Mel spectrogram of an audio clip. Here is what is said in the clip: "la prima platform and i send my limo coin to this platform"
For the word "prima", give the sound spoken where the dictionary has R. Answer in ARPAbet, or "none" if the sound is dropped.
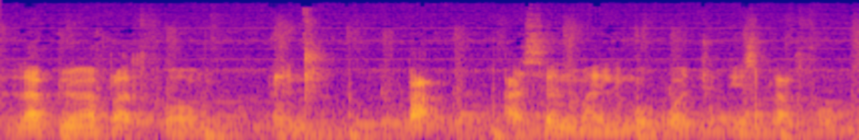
L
